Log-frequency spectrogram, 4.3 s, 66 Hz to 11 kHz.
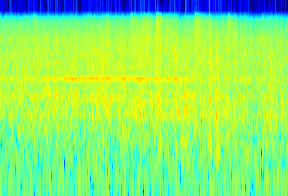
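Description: Interior running noise of a Berlin U-Bahn F87 subway car in motion: a steady rolling rumble with a thin high-pitched tone that fades out about two-thirds in. A few light clicks of the wheels over the track come in the second half.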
